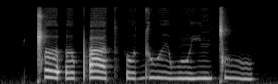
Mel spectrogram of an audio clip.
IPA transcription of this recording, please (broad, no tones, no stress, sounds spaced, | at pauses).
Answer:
ǁ ɐ ʔ ɐ pʼ a t͡sʼ o d u ɪ̯ w ũ j ĩ ǀ u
